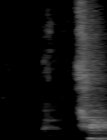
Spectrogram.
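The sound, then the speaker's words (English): A single sneeze: a brief catching breath, then a sudden loud, explosive burst that cuts off the quiet, with no talking around it. “bless you”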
